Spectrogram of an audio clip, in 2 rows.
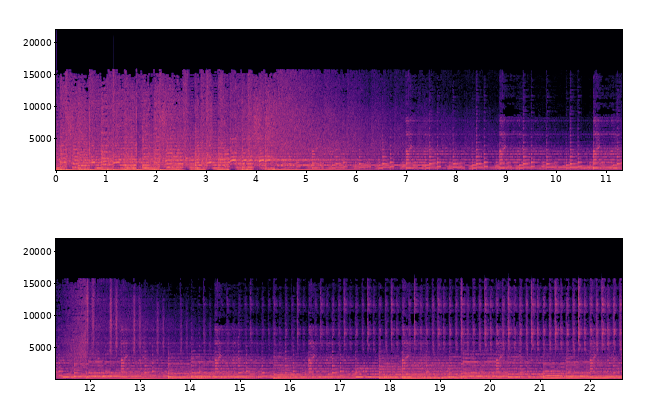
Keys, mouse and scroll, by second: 0.0 click, 0.5 Escape, 1.6 click, 2.6 Escape, 2.7 Escape, 3.3-5.4 typing, 4.5 Return, 7.4 click, 8.8 click, 9.1 middle click, 9.2-9.5 scroll up 3, 9.5-10.3 scroll, 10.4 Escape, 12.5-12.9 typing, 15.7 click, 18.7 click, 20.8 click, 21.4 click.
